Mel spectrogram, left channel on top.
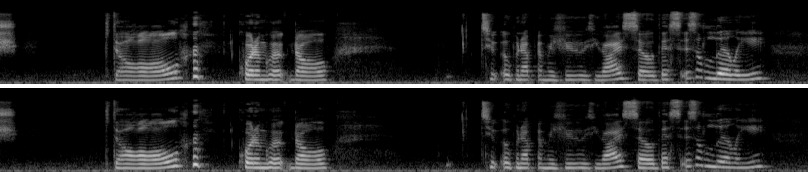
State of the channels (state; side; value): normal; both; correlation 0.59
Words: doll, quote unquote doll, to open up and review with you guys. So this is a Lilly.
